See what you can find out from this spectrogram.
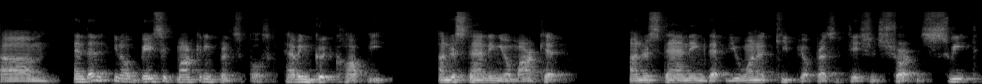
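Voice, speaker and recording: A man in his sixties with a deep bass voice, talking at length as an interview guest and explaining his approach point by point. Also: brisk. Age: 60s. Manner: talkative, explains with lists and asides. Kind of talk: casual interview talk.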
